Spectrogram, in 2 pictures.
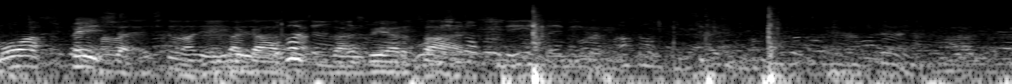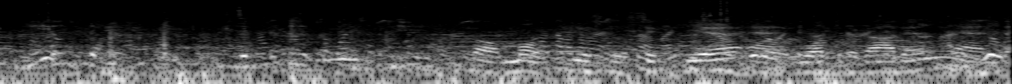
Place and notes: silent landscape garden, Ryoanji, Kyoto - what is there about this garden, synonym for silence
